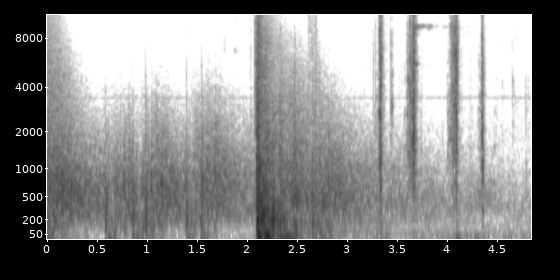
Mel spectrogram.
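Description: Sniper gunfire in the Roblox war game Guerre de l'Est 2.5: one loud, sharp shot with a decaying tail stands out amid scattered distant battlefield pops and cracks.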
